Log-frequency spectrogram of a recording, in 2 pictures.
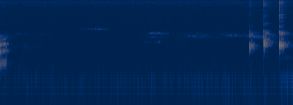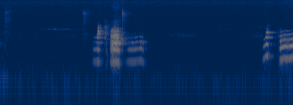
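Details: Pet Indian ringneck parakeets talking in Hindi: three brief, speech-like bursts of raspy, voiced syllables with quiet gaps between them, over a low indoor hum.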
